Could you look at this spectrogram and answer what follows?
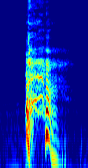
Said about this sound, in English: You know, you go in the store and cough like I just did, and in some countries now they'll throw you to the floor, put handcuffs on you, and take you off to a concentration camp.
